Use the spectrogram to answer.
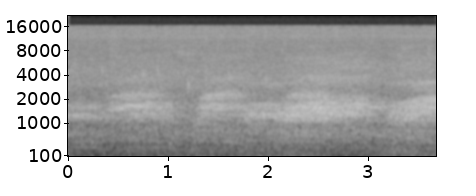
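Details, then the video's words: A bird beside a river in an Irish glen, recorded from a footpath, gives three harsh, drawn-out calls back to back, each about a second long, over a soft steady background hiss. "Bird Sounds"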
